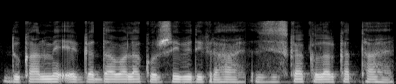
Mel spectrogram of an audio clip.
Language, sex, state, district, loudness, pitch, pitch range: Hindi, male, Jharkhand, Garhwa, -15 LUFS, 120 Hz, 115-120 Hz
